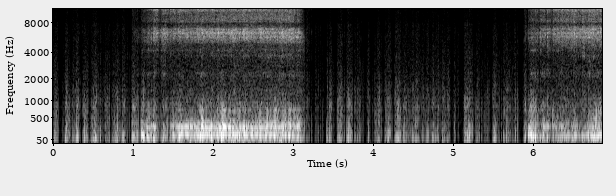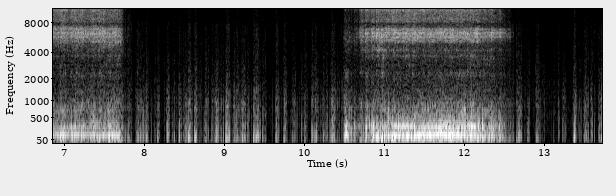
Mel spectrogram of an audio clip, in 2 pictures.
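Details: Husband's steady snoring while asleep: three long, loud, rattling snores on breathing in, about 4–5 seconds apart, roughly 13 breaths a minute, with quieter breathing between.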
